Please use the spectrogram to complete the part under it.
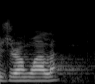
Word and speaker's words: Gujranwala: It was written in December 2002, and it's from Gujranwala. Is that how you pronounce it? Yeah. Gujranwala.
